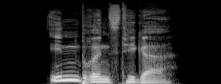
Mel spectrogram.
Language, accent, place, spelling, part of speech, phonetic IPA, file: German, Germany, Berlin, inbrünstiger, adjective, [ˈɪnˌbʁʏnstɪɡɐ], De-inbrünstiger.ogg
- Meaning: 1. comparative degree of inbrünstig 2. inflection of inbrünstig: strong/mixed nominative masculine singular 3. inflection of inbrünstig: strong genitive/dative feminine singular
